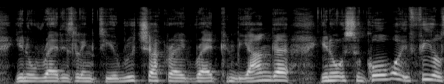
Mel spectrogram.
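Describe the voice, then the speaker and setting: With a northeast English accent, the speech runs at a fairly quick pace with lively intonation. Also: woman. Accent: northeast English (Geordie-type). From northeast England. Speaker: psychic tarot reader. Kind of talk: live stream Q&A chat. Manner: casual, halting with repetitions.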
